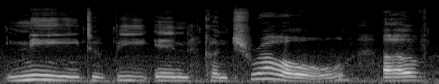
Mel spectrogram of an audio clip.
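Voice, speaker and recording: An American woman in her sixties speaks in a somewhat low voice. She tells her story as an interview guest with expressive emphasis. Ambient noise sits behind her. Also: drawn-out words. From born in Alabama, raised in Chicago, USA.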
